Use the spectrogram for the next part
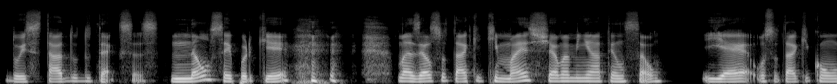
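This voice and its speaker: Calm Brazilian man teaching Portuguese. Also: mid-range voice, dry recording, studio quality. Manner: calm, explanatory, asks and answers his own questions. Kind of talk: podcast lesson for learners.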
